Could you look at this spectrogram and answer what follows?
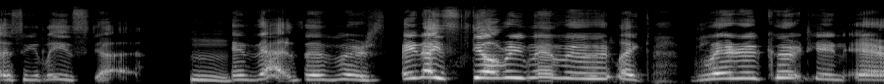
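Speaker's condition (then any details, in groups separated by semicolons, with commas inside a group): Cerebral palsy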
